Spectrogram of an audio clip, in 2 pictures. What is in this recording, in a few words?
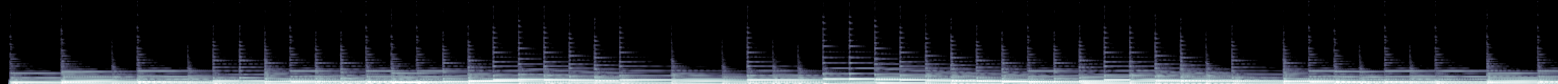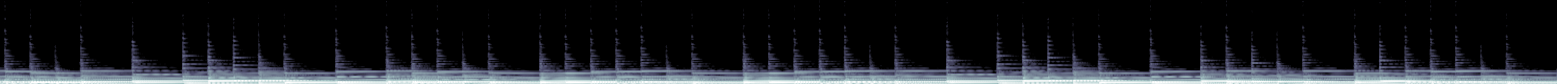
harp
